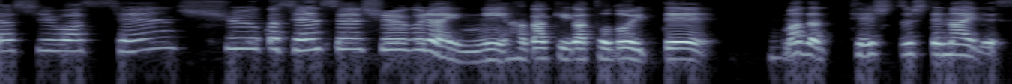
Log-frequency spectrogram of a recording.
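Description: A woman speaks very slowly at a high pitch, her voice swinging very widely in pitch. The sound is dry and close, with no echo. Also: big swings in loudness. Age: 30s. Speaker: podcast co-host. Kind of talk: casual chat.

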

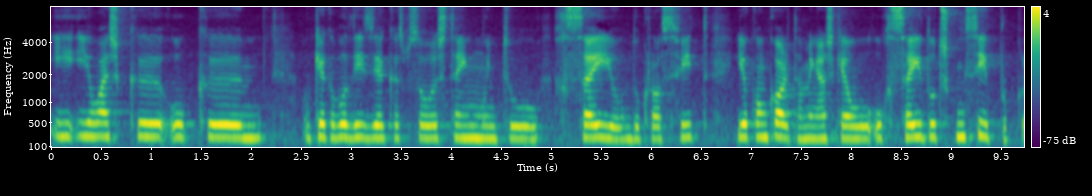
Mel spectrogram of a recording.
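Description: A woman's fairly high voice at a moderate pace, monotone and flat in intonation. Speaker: podcast host, health coach. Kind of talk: scripted introduction; interview.

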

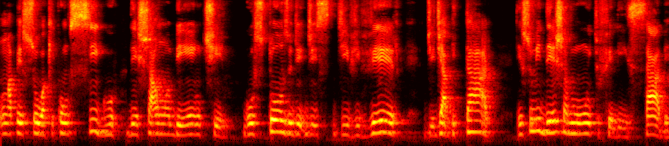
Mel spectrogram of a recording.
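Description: The delivery is very slow. Intonation remains fairly even throughout. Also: woman. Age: 30s. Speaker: domestic cleaner. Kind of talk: testimony.

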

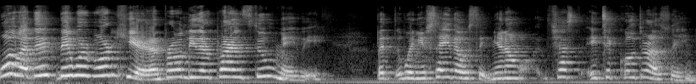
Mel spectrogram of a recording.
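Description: A woman with a strong Argentine accent speaks at an extremely high pitch and a moderate pace. Her pitch swings very widely, and there is noticeable background noise. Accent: strong Argentinian Spanish. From Argentina. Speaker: podcast guest.

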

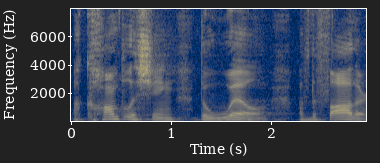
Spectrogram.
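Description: A man with an American accent at a moderate pace, in a room with audible echo. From Colorado, Denver. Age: 30s. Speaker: guest preacher. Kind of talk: sermon.

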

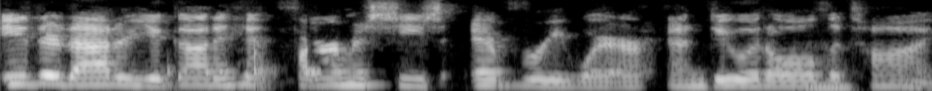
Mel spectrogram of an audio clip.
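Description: Her voice has a bright, sharp tone at a medium pitch for a woman. She keeps a moderate pace with ordinary pitch variation. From British Columbia, Canada. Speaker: guest fan of the series. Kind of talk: casual chat.

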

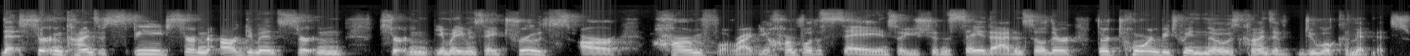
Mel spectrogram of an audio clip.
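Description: In a Canadian accent, a man speaks at medium pitch with very wide pitch swings. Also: moderate pace, hardly any pauses. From Canada, Ontario (Peterborough area). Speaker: history professor. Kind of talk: interview conversation. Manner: halting with many repetitions.

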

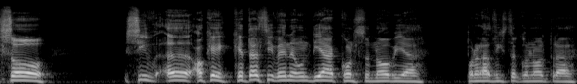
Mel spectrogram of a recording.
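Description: A man with a fairly high pitch talks in an animated tone at a moderate pace. His pitch varies in an ordinary way, and the recording is very clean with a silent background. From Los Angeles, Mexican-American. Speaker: podcast co-host. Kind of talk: casual chat.

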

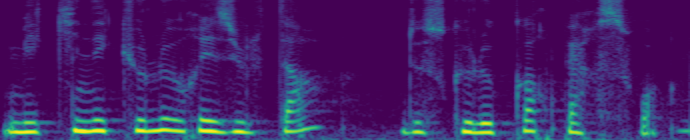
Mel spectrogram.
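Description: A somewhat breathy woman's voice at a medium pitch, with a dark, mellow tone and a moderate pace. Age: 40s. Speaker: life coach. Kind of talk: interview.

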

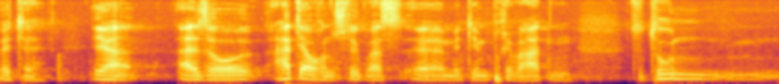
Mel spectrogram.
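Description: A man's medium-pitched voice, fairly even in intonation, at a very slow pace over noticeable background noise. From eastern Germany. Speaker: podcast host. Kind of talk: live podcast recording. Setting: stage with live audience. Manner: hesitant, many fillers.

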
